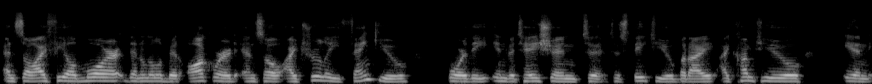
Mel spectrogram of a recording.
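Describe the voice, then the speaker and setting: Man, guest author, humble, hesitant fillers, higher voice, dry close sound. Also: dry recording. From Denver, USA. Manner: self-deprecating, frequent fillers and restarts. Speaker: guest speaker, author and professor. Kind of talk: humble, rambling talk on a video call.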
